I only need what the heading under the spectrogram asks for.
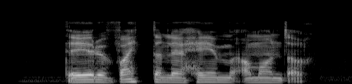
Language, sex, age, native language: Icelandic, male, 15, Icelandic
